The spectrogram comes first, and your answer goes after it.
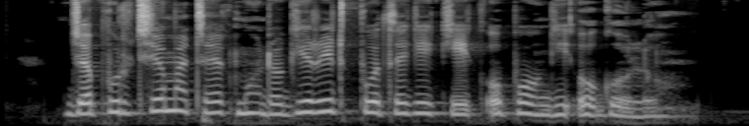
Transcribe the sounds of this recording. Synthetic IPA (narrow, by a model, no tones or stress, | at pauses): d͡ʒapurtjomatɛkmɔndɔɡɪɾitpwot̪eɡɪkɪkʰopoŋɡiʔoɡolo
